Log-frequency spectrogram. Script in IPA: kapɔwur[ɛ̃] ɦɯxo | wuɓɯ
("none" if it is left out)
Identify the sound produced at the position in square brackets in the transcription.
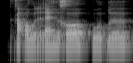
ɛ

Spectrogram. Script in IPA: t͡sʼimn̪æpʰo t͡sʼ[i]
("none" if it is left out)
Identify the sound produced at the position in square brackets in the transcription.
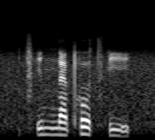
i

